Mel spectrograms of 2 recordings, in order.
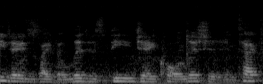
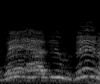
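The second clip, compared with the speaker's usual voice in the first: high mock woman's voice, surprised; imitating Megan. A friend surprised to hear from Max, high mocking voice. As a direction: squeak it out like a startled friend. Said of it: "She was like".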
